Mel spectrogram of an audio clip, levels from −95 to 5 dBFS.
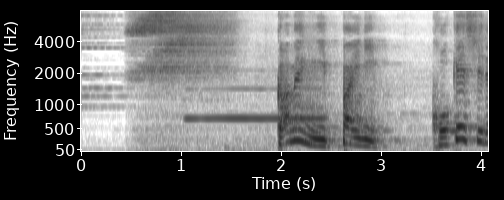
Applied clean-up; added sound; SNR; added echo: none; Wind instrument, woodwind instrument; 12 dB; reverberation time 0.6 s.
